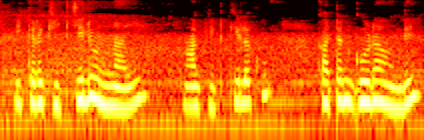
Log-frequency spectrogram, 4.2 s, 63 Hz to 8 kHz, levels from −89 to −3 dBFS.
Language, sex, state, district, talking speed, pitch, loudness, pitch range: Telugu, female, Telangana, Mahabubabad, 115 wpm, 235 Hz, -16 LUFS, 215-245 Hz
